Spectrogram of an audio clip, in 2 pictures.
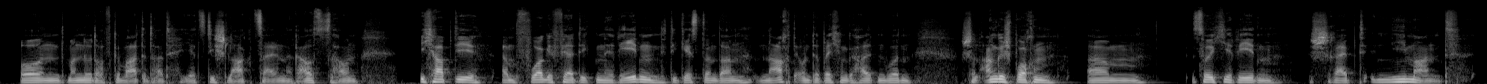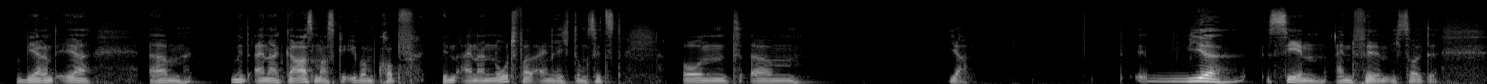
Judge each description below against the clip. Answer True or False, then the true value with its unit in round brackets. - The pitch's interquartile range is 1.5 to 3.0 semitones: True (2.4 semitones)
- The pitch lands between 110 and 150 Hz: False (95 Hz)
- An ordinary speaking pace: False (105 wpm)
